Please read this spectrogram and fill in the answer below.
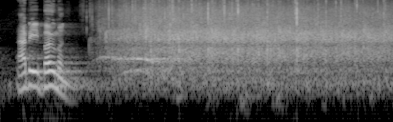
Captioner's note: audience applauding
